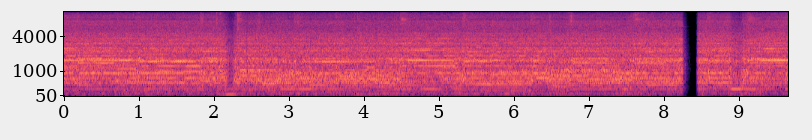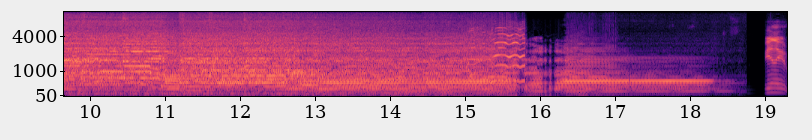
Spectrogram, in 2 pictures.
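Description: Amplified electric guitar played solo, a busy run of notes and chords. The sound drops out for an instant about eight seconds in. From about twelve seconds the playing thins to a few held notes that ring out and fade near the end.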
